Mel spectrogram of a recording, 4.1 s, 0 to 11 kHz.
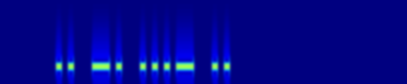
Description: Morse code, heard as a keyed tone, about 20 wpm, 700 Hz. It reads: INVI
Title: Build A Word - 2 Letters At A Time - 6-Letter Words - 20wpm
